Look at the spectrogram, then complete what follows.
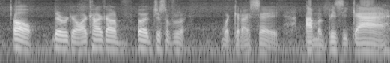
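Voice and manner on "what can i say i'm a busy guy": very low, deep, soft, slow voice. Trying out a character voice, the speaker lands on a Cleveland voice. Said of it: "that just sounds like Cleveland".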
